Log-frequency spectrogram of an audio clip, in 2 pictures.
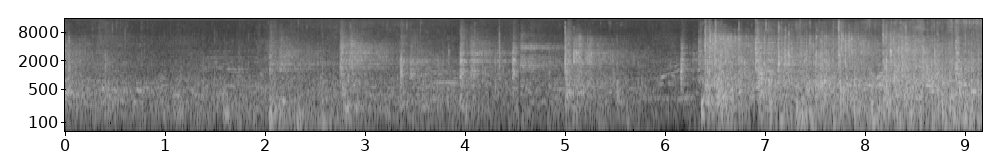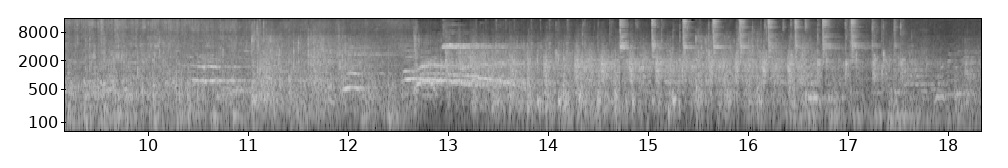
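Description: Skate wheels roll and rumble on a hard floor.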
